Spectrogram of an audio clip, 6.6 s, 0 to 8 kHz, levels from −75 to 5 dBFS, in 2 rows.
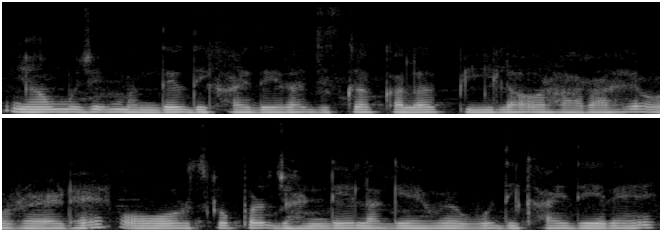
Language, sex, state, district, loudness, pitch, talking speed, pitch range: Hindi, female, Jharkhand, Jamtara, -24 LUFS, 170 Hz, 245 wpm, 165-175 Hz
